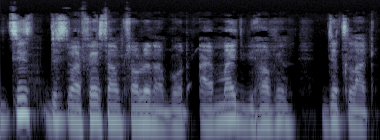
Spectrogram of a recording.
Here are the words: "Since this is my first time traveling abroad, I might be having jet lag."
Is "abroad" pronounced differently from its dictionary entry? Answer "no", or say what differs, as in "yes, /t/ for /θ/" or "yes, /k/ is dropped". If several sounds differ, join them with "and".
yes, /ɹ/ is dropped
